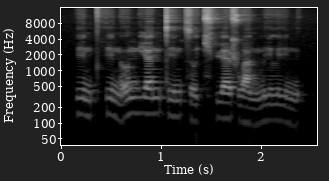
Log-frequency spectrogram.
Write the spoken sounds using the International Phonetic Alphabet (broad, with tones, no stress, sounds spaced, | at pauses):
i˥˧ n pʰ i˥˩ n ɤ˥ ŋ j ɛ˥ n t̪ i˥ n t͡s ɹ̩˧˥ t͡ɕʰ ɥ ɛ˥ ʂ w a˨˩ n m i˥ l i˥˩ n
